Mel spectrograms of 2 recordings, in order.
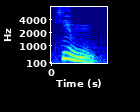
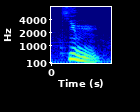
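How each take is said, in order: The two takes are said the same way.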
